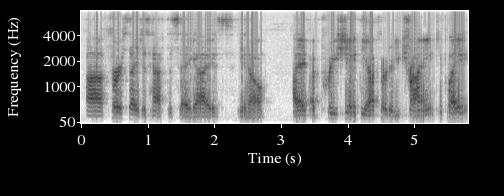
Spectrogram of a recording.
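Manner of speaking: robotic voice filter. Real, not acted. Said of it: "[name] turn into a robot?".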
